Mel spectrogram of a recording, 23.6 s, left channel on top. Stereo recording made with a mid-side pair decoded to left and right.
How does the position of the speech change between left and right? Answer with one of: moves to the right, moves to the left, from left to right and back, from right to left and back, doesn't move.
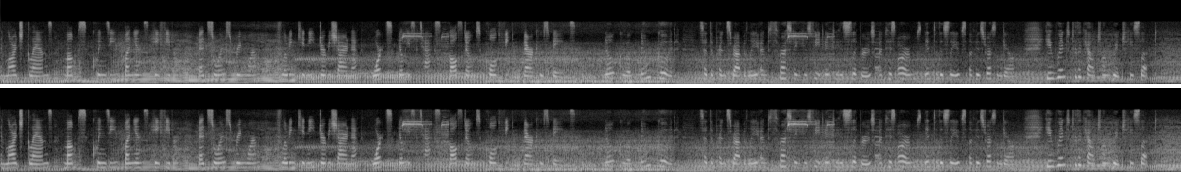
from right to left and back.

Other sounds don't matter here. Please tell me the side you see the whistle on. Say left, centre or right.
right.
